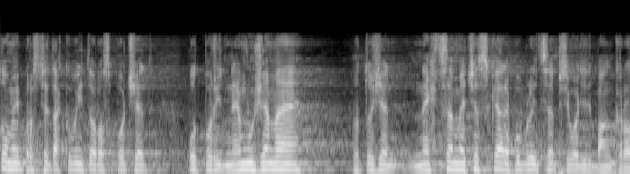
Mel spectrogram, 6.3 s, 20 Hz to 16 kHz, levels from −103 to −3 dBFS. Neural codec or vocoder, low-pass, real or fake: codec, 16 kHz, 16 kbps, FreqCodec, larger model; 7.2 kHz; fake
